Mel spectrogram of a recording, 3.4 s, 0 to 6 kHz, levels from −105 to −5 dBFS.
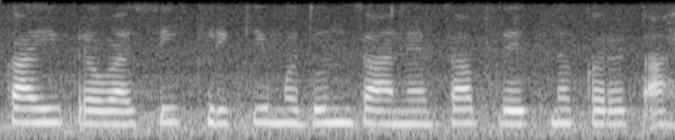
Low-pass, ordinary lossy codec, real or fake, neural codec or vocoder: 5.4 kHz; Opus, 64 kbps; real; none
